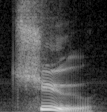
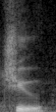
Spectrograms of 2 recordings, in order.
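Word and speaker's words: Chuu: candles with her nose is Chu, pronounced like chewing, right? Chew.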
